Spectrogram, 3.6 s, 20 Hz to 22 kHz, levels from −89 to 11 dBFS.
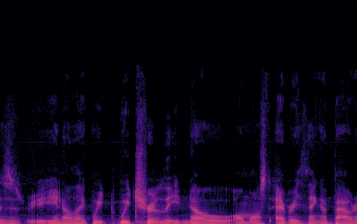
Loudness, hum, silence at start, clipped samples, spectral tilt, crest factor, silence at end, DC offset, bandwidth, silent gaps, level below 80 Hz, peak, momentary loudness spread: -34 LUFS; none; 0 s; under 0.1%; -6.5 dB/octave; 18 dB; 0 s; under 0.1%; 15.5 kHz; none; -64 dBFS; -16 dBFS; 4 LU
